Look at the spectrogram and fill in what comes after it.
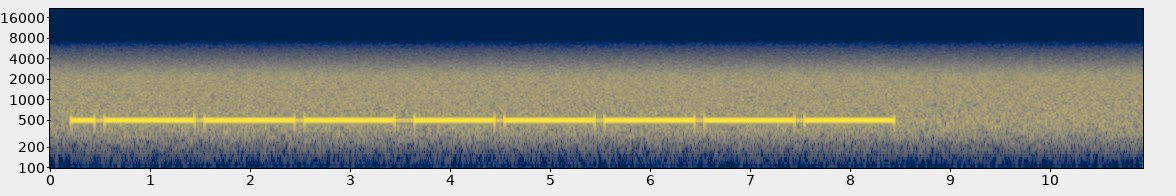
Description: Radio time signal (DCF77), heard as a tone whose level steps once a second, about 500 Hz. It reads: 0 0 0 1 0 0 0 0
